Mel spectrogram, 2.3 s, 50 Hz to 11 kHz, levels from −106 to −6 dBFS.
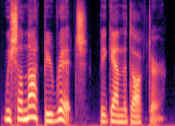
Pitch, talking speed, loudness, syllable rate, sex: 205 Hz, 205 wpm, -16 LUFS, 4.9 syllables/s, female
